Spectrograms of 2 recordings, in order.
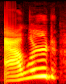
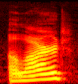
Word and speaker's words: Allard: If you want to go super French, it's DanielleAllard, but most people just say DanielleAllard.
